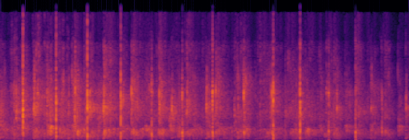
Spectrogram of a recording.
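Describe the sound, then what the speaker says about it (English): A round of audience applause at a celebration of residential renovations, a steady patter of many hands clapping at moderate volume, sustained throughout without speech. "I just want to give a round of applause to everyone who was involved in making this moment possible"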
